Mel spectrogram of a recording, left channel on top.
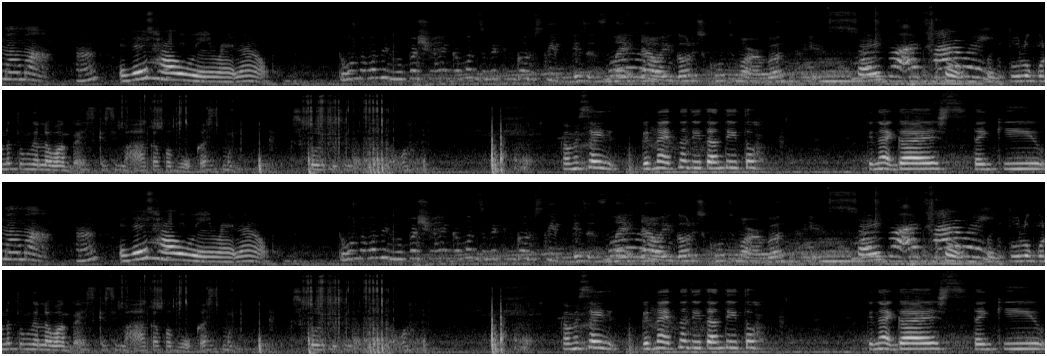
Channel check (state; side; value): identical; both; correlation 1.00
